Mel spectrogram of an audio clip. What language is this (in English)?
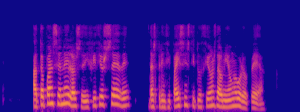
Galician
